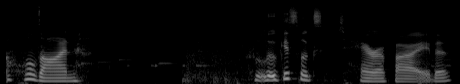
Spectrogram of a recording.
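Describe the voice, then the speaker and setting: A woman's voice: sits low, expressive, very slow. A woman hosting a game playthrough in a chatty, rambling way, her nose stuffed up from allergies. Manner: chatty and rambling, with many fillers and self-corrections. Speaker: gaming video host. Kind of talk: casual let's-play commentary.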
